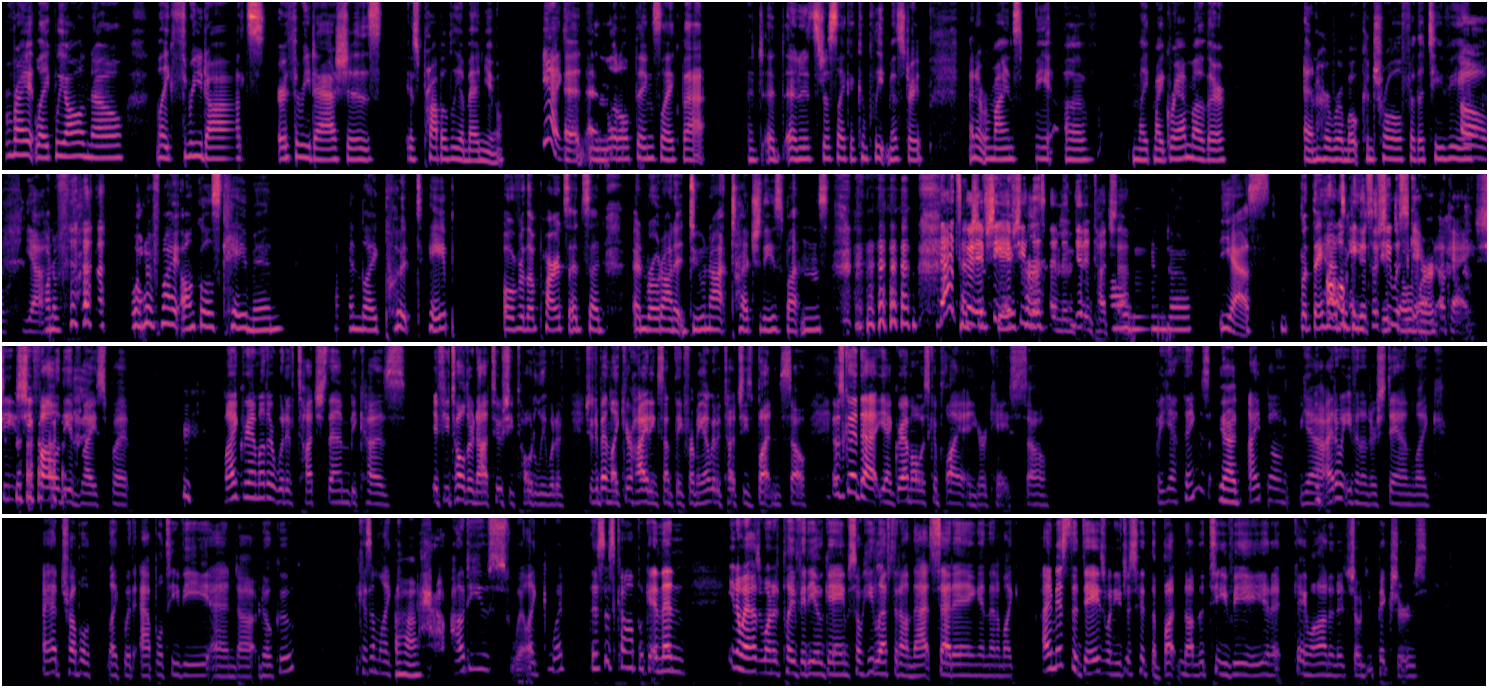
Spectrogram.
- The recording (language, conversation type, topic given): English, unstructured, What frustrates you about technology in your daily life?
- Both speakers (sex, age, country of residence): female, 45-49, United States; female, 45-49, United States
- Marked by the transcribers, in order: laugh; other background noise; laughing while speaking: "one of my"; laugh; laughing while speaking: "and just gave her"; laugh; chuckle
